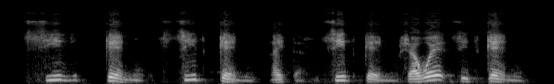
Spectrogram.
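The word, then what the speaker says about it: Tsidkenu: Es Yahweh Siden, a ver si lo puedo pronunciar, Sidenkenu. Sidkenu, ahí está, Sidkenu, Yahweh Sidkenu.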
